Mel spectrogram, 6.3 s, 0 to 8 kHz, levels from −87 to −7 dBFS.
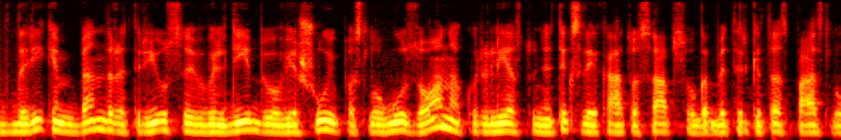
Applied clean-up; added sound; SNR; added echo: none; none; none; none.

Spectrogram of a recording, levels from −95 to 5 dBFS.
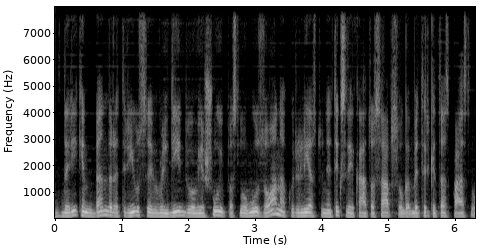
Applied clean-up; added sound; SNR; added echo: neural mask model DeepFilterNet 3.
